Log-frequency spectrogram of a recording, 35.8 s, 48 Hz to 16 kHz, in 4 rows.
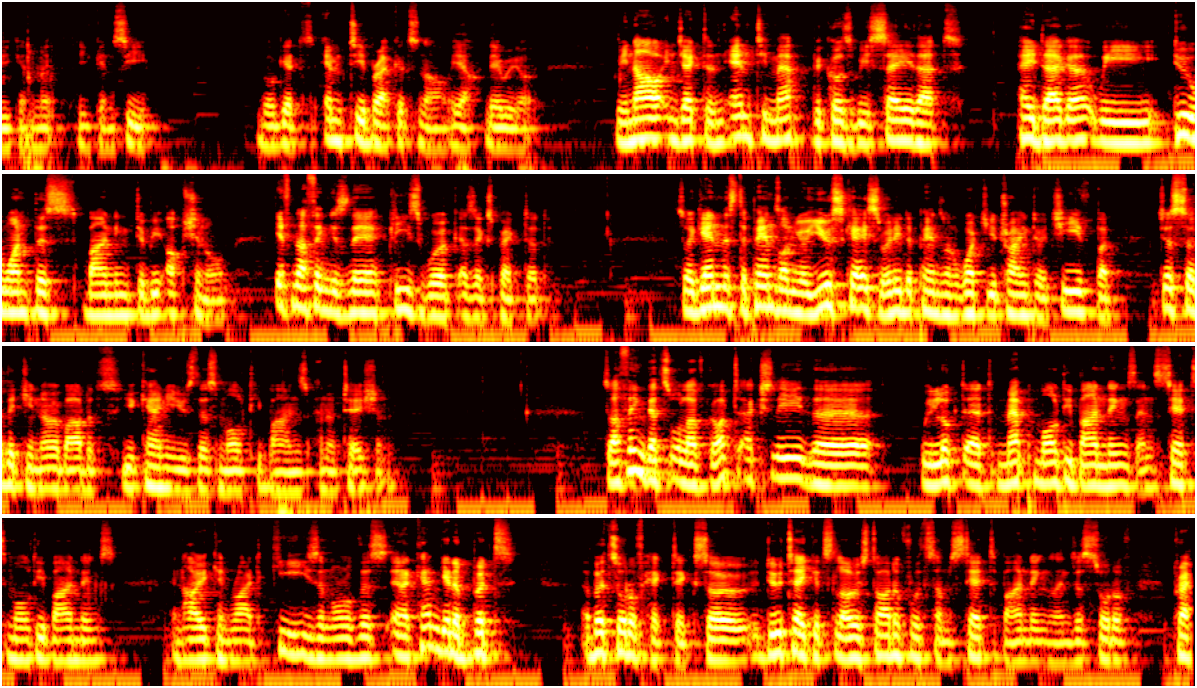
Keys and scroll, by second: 0.2 ctrl+y, 0.2 shift+F10, 4.7 shift+Escape.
